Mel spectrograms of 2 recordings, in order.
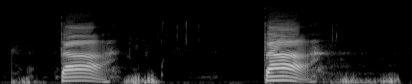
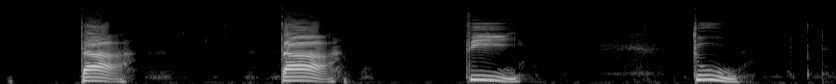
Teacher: ujung lidah mengenai pangkal dua buah gigi yang atas · yang kita rasakan sifatnya yang muncul syiddah dulu baru Hames berdesis jadi suara tertahan dulu baru ada desis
